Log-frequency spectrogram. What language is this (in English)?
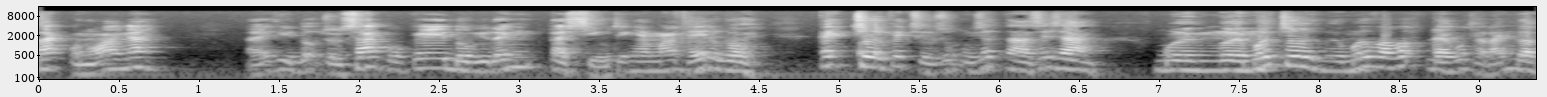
Vietnamese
